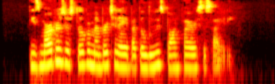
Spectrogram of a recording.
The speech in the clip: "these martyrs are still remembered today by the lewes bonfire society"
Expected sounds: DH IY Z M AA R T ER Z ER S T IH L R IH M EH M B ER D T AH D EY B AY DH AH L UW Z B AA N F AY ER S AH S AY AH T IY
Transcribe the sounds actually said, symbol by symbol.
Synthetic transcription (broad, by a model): DH IY Z M AA R T ER Z ER S T IH L R IH M EH M B ER D T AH D EY B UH DH AH L UW Z B AA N F AY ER S AH S AY AH T IY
